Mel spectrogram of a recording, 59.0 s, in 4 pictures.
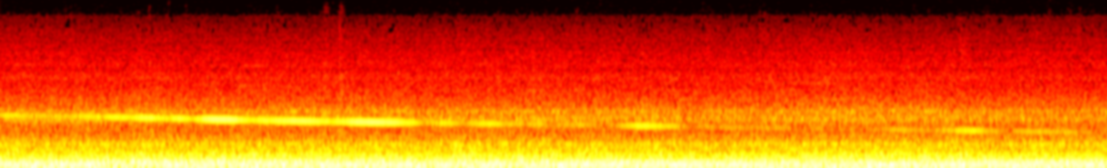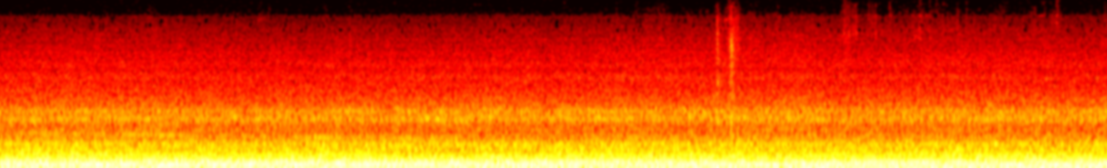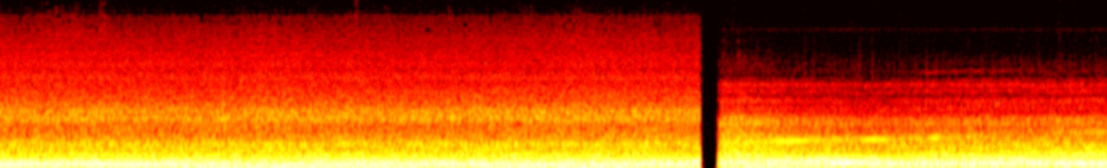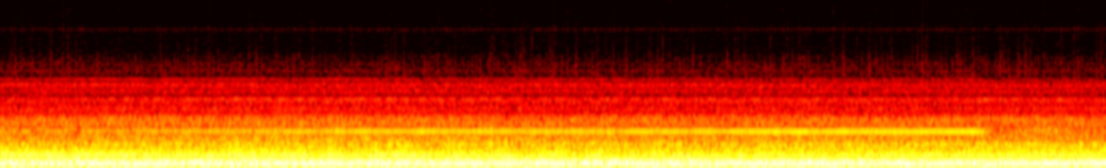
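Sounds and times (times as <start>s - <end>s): thin falling whine: 0.0s - 10.3s
diesel train engine drone: 0.0s - 59.0s.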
